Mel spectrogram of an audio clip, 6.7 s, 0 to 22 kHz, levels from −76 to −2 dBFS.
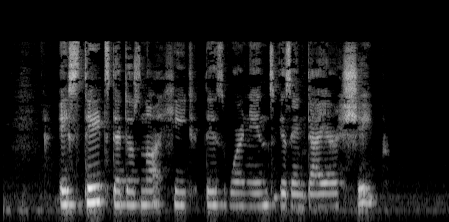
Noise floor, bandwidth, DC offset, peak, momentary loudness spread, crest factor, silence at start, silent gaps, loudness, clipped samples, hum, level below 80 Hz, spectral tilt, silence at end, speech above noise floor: -61 dBFS; 11.5 kHz; under 0.1%; -2 dBFS; 16 LU; 22 dB; 0.3 s; none; -21 LUFS; under 0.1%; none; -68 dBFS; -1.5 dB/octave; 0.95 s; 39 dB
